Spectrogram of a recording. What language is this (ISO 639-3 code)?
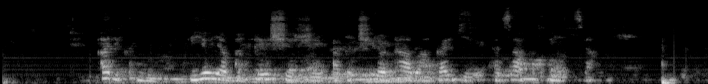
kin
